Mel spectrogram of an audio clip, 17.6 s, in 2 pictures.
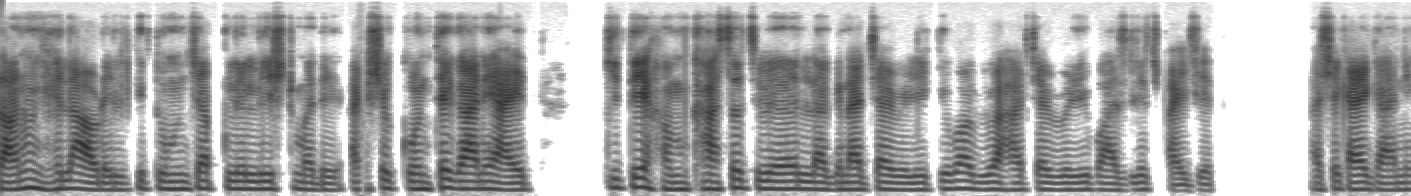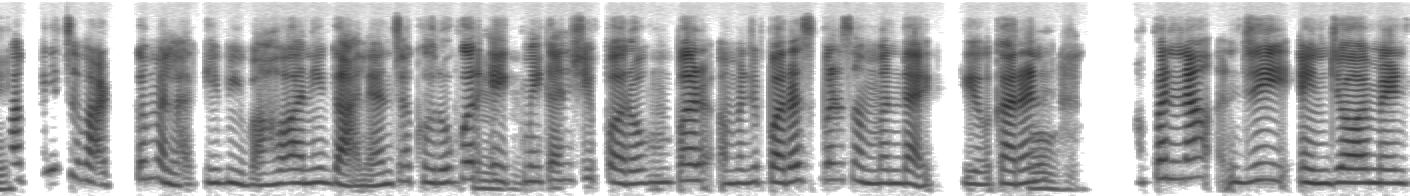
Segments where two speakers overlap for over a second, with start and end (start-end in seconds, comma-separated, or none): none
